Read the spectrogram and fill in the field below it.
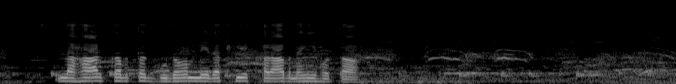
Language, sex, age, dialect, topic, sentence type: Maithili, male, 18-24, Angika, agriculture, question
